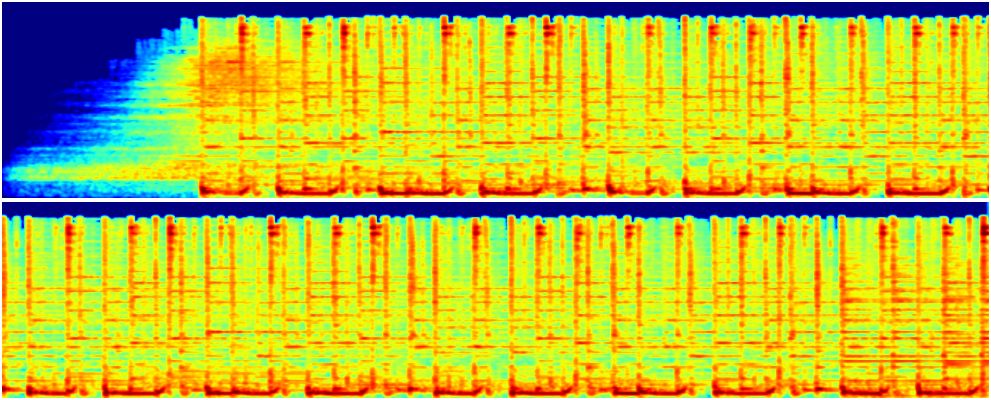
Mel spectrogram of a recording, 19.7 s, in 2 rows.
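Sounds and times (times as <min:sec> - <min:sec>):
Indian wedding music: 0:01.5 - 0:19.7.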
